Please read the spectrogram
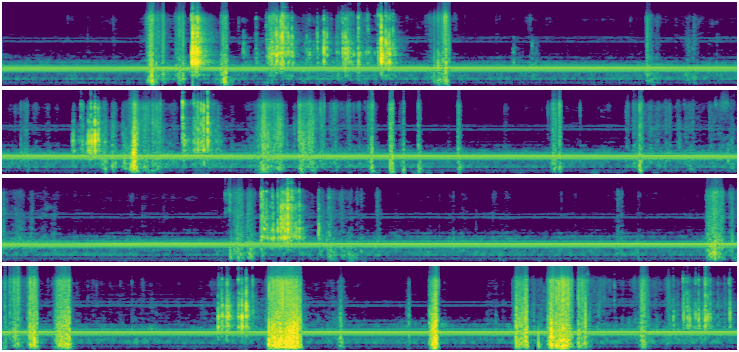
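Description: Small plastic toys clicking and clacking against each other and a tabletop as they are handled and set down, in scattered clusters of sharp knocks, with the loudest knock near the end. A steady high hum runs under it throughout.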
